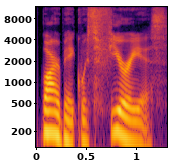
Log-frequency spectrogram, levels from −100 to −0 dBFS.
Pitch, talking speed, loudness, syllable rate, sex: 155 Hz, 135 wpm, -17 LUFS, 4.1 syllables/s, female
